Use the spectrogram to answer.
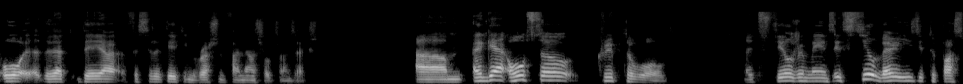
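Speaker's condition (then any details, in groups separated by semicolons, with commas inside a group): No condition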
